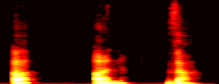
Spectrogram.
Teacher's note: Entonces, esos son los tres sonidos de estos tres artículos que ya hemos visto. Y todos tienen algo en común, el uso de la schwa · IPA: /ə/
